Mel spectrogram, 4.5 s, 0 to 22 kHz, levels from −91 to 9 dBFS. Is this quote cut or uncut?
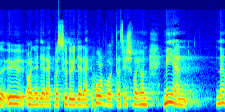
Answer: cut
